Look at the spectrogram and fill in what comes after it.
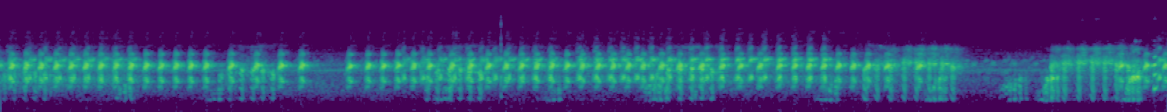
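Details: Frogs croaking at night in Hłomcza, Sanok commune, Poland, in a chorus running from moonrise to moonset: a dense, rapid rattle of overlapping pulsed croaks, briefly dropping out twice before resuming loudly.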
